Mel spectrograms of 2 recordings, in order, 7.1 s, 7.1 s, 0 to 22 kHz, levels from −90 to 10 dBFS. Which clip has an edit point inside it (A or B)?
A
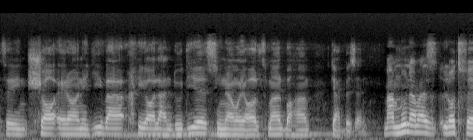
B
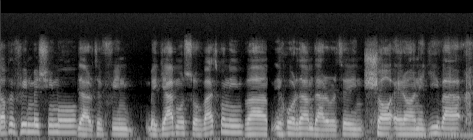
B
